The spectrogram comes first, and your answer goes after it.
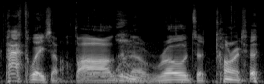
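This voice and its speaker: An actor playing an older father and genial host, animated and sputtering, in a radio drama. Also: deep voice, normal speed. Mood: grumbling. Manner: animated, sputtering, hesitant repeats. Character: excitable grumbling old father, genial host.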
